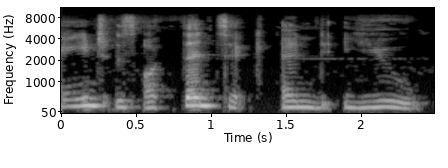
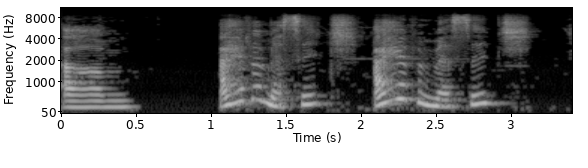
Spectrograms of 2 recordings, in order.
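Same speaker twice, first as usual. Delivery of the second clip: tiny, sweet, cute little ghost voice; 5 semitones higher than usual. Tarot reader retelling a voice heard while shuffling the deck: cute little voice. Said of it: "I heard this cute little voice saying".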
